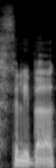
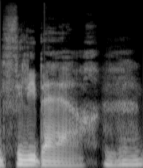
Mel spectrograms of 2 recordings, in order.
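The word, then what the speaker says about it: Philibert: Um I realized now that is how you pronounce it because I was thinking it was Philly but it's French isn't it? Um Philly Bear.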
